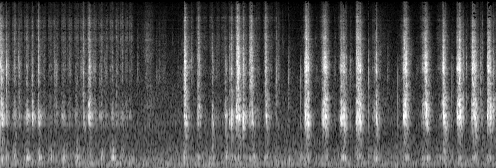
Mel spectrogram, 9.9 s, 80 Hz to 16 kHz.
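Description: A wooden stylus scratches the water streams into a flat scratch-art card, black coating over colored foil, lying on a table. Short, bright, dry scratching strokes come in irregular bursts, softer and denser at first, then louder and more separated strokes in the second half. Each stroke is a brief hiss-like rasp concentrated above 1 kHz, with almost no low end.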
